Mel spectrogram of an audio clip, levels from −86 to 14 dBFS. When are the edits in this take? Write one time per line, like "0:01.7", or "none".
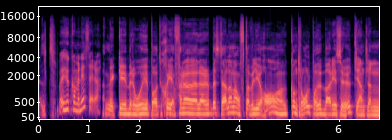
none

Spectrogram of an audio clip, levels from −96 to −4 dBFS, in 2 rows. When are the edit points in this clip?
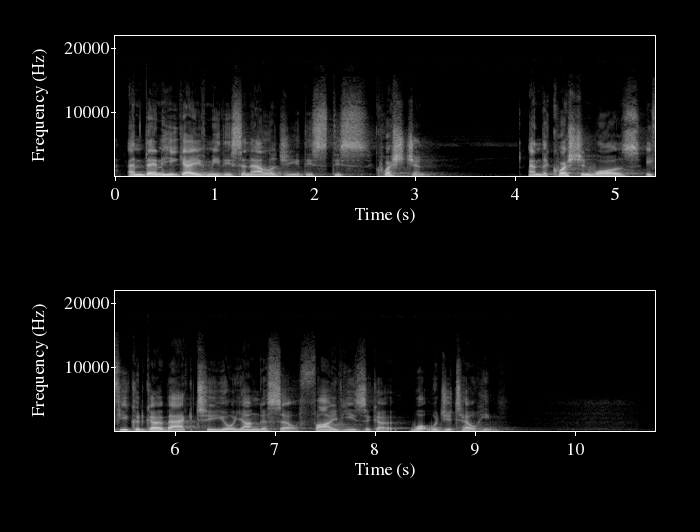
none

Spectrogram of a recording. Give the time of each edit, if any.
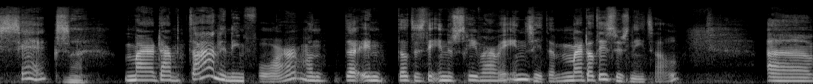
0:02.4

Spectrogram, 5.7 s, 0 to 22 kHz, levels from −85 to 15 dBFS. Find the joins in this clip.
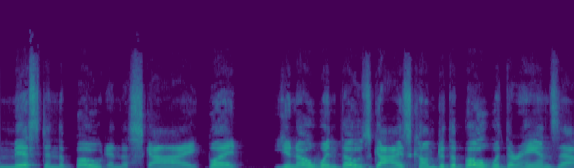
0:02.0

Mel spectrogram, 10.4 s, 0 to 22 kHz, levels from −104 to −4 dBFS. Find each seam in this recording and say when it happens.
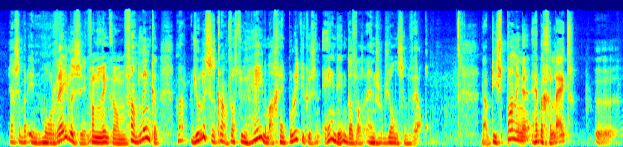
none

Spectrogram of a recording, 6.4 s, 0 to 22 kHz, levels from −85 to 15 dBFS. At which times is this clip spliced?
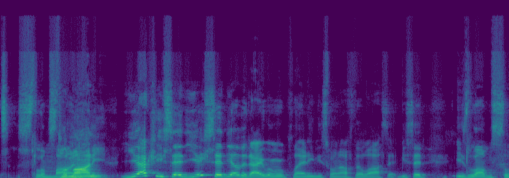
0:01.4

